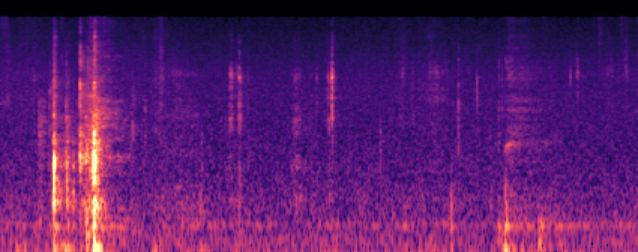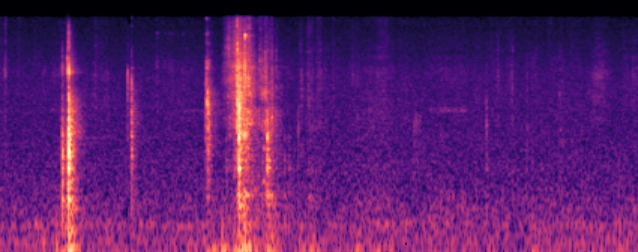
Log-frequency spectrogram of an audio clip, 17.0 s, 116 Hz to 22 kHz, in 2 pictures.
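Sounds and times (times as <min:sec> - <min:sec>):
small parts clicking and scraping: 0:03.0 - 0:04.6.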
